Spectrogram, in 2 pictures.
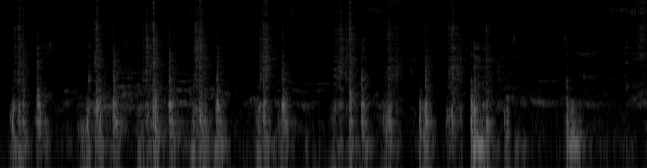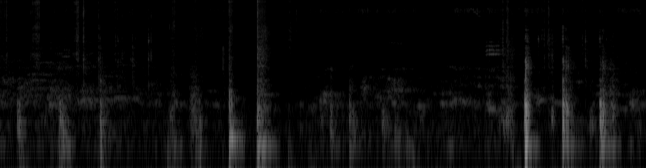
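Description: Scissors snipping through the yarn fringe of a knitted scarf: a run of faint, irregular snips and clicks, with light handling rustle of the yarn between cuts.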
